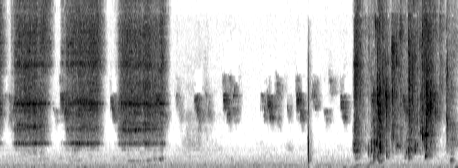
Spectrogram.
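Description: Water splashes and runs as green glaze is washed off pottery by hand, coming in repeated bursts of rinsing with quieter dripping between, then a louder, busier splash near the end.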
